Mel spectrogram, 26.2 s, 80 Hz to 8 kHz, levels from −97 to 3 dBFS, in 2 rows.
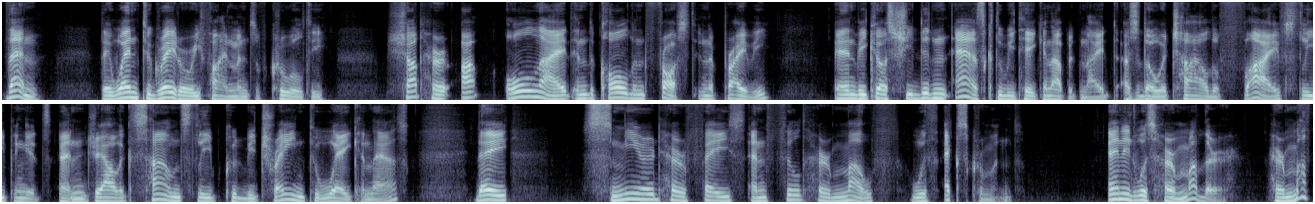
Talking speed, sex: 155 wpm, male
